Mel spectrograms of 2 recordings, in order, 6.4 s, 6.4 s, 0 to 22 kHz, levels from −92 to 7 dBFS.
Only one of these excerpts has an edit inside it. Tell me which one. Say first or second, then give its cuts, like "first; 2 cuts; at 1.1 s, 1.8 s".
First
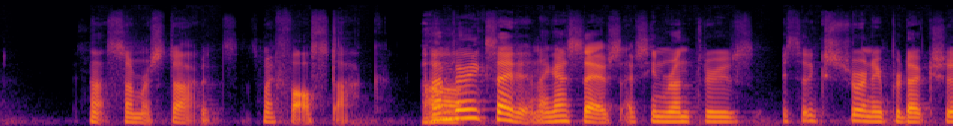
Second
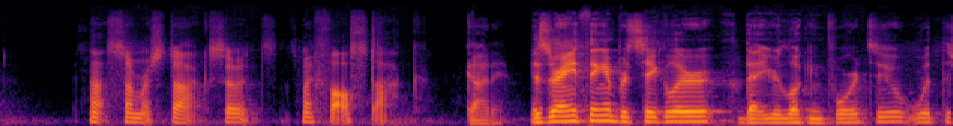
first; 2 cuts; at 1.3 s, 2.7 s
